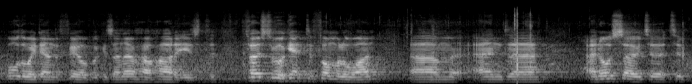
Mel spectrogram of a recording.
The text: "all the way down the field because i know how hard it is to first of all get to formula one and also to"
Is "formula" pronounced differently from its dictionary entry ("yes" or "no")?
yes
